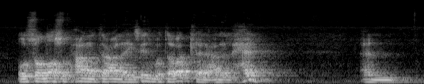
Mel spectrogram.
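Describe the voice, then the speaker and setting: With ordinary pitch variation, a man speaks amid noticeable background noise and audible room echo. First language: Arabic. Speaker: Islamic teacher. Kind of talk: religious lecture. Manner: halting.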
